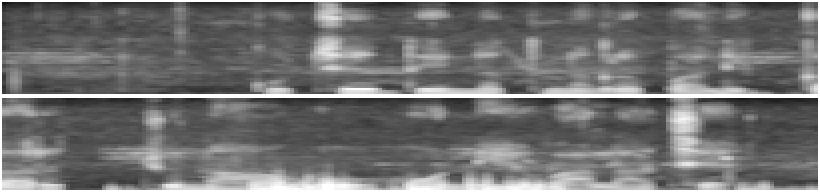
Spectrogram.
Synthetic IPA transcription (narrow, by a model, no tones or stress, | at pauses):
kʊt͡ʃʰd̪inət̪nəɡəɾəpaːlikːəɾt͡ʃʊnaːʋuhoːneʋaːlat͡ʃʰe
